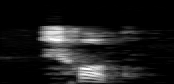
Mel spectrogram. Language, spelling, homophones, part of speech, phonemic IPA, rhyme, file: Dutch, Schot, schot, noun, /sxɔt/, -ɔt, Nl-Schot.ogg
- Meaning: a Scot, Scotsman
